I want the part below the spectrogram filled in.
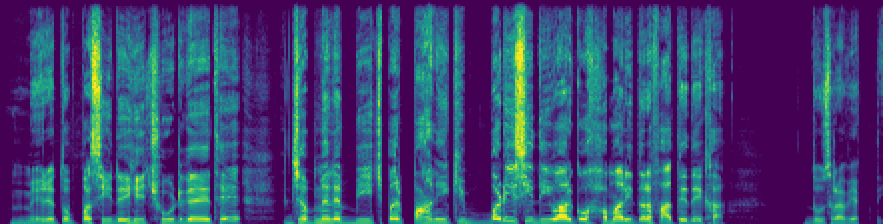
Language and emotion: Hindi, fearful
